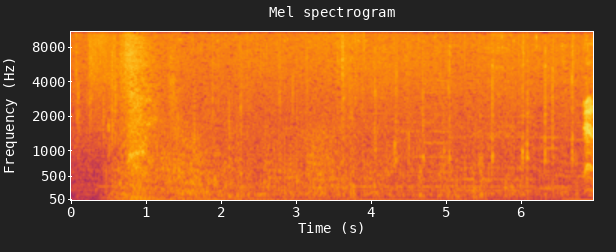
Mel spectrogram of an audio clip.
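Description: Roach, the horse in The Witcher video game, trotting and galloping with a fast rhythmic clip-clop of hooves, heard over rain and rolling thunder.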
